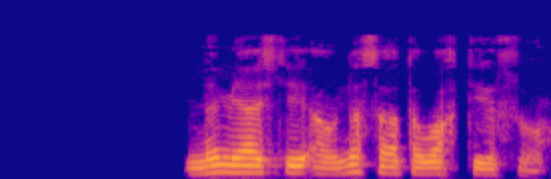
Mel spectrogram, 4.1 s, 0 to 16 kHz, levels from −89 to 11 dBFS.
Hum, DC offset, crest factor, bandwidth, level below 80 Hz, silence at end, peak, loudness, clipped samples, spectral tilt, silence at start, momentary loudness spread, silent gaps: none; under 0.1%; 16 dB; 7.8 kHz; -62 dBFS; 0.1 s; 0 dBFS; -15 LUFS; under 0.1%; -7 dB/octave; 1.4 s; 10 LU; none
